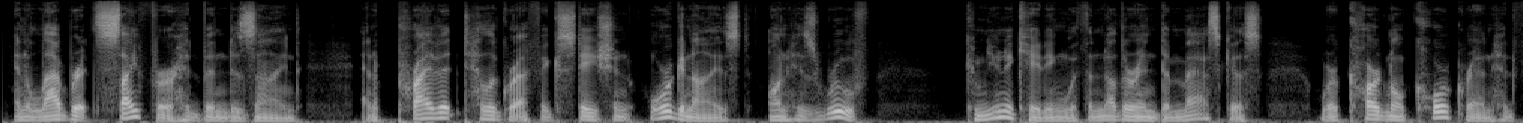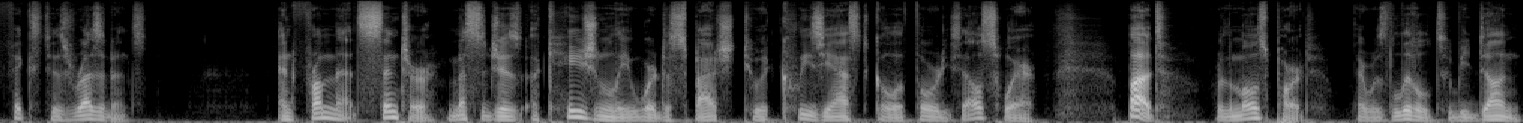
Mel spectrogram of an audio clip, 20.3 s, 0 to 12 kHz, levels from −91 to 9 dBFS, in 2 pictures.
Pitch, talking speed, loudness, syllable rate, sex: 90 Hz, 150 wpm, -25 LUFS, 6.3 syllables/s, male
